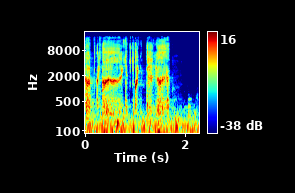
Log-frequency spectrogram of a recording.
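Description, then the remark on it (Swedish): A voice imitates a sputtering, fart-like aquarium pump at the bottom of an aquarium, malfunctioning from an electrical fault: a few raspy, bubbling bursts with squeaky rising whistles, loud, then fading into quiet. “så blev det något elektriskt fel i pumpen längst ner i akvariet. lät pumpen.”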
